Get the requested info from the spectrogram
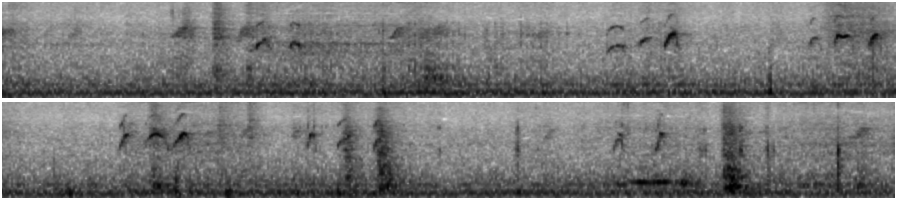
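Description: Indian Runner ducklings feeding at a plastic chick feeder: irregular quick taps and clicks of their bills on the feeder and feed, with a few short, high peeps scattered through.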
